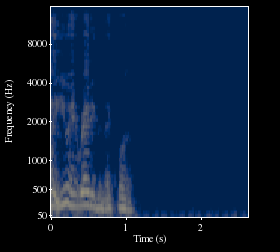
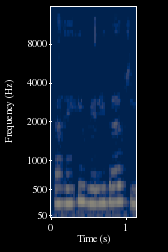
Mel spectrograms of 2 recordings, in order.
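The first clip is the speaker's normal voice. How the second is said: higher, cooing gush; gushing church ladies; 5 semitones higher than usual. Retold or imitated. Church women gushing to Dolores about her husband. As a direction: coo over her as if swooning. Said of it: "And the women be like".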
